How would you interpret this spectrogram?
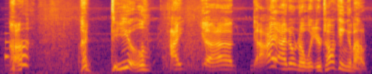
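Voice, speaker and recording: Nervous shifty young man, stammering, animated swooping pitch, high voice, video game dialogue. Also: normal speed, a little hiss or hum, full character voice. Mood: startled, evasive. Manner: stammering, flustered, pleading.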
